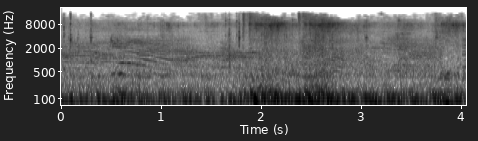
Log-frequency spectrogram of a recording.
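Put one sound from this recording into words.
A pistol fires in a video game.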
